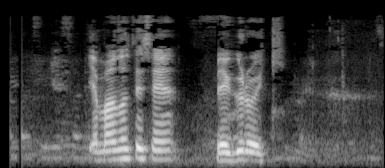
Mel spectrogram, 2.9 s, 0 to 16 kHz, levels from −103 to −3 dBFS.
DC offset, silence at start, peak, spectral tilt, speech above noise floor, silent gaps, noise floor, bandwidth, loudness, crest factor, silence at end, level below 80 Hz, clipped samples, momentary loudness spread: under 0.1%; 0.15 s; -4 dBFS; -4.5 dB/octave; 30 dB; none; -51 dBFS; 11.5 kHz; -20 LUFS; 18 dB; 0.9 s; -72 dBFS; under 0.1%; 9 LU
